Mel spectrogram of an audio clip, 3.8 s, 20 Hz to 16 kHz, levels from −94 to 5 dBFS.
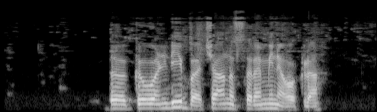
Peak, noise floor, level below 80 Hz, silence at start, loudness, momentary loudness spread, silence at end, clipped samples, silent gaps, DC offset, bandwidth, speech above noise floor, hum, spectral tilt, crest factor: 0 dBFS; -63 dBFS; -60 dBFS; 1.1 s; -13 LUFS; 4 LU; 0.6 s; under 0.1%; none; under 0.1%; 9.4 kHz; 50 dB; none; -5.5 dB/octave; 14 dB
